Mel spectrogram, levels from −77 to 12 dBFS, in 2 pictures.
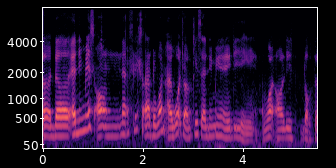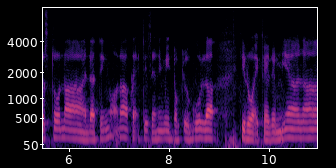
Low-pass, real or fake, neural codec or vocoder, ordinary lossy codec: none; fake; codec, 16 kHz, 2 kbps, FreqCodec, larger model; none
